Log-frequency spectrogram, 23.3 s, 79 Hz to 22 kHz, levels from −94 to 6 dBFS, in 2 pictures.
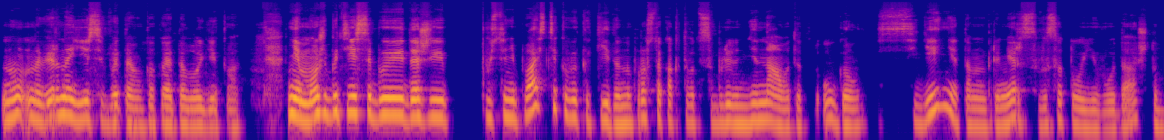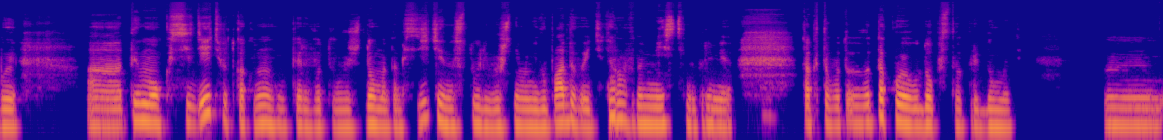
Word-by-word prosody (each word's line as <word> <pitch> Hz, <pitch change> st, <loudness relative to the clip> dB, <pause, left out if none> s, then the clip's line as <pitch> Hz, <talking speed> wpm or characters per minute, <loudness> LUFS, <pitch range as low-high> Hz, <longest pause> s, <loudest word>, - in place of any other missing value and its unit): Ну 210 Hz, +4 st, +4 dB
наверно 200 Hz, +3 st, +5 dB
есть 185 Hz, -2 st, +3 dB
в 160 Hz, 0 st, -10 dB
этом 150 Hz, -4 st, 0 dB
какая-то 150 Hz, 0 st, -2 dB
логика. 140 Hz, -1 st, -4 dB, 0.4 s
Не 220 Hz, -2 st, +11 dB
может 210 Hz, +5 st, +7 dB
быть 235 Hz, 0 st, +3 dB
если 230 Hz, 0 st, +7 dB
бы 215 Hz, +1 st, +9 dB
даже 200 Hz, 0 st, +6 dB
и 190 Hz, -, 0 dB, 0.3 s
пусть 195 Hz, +2 st, -6 dB
они 195 Hz, -2 st, +3 dB
пластиковые 225 Hz, -, +3 dB
какие-то, 165 Hz, -2 st, -2 dB
но 160 Hz, 0 st, -1 dB
просто 190 Hz, +1 st, -3 dB
как-то 170 Hz, -1 st, -7 dB
вот 160 Hz, -, -8 dB
соблюдена 160 Hz, +1 st, 0 dB
вот 140 Hz, +1 st, -7 dB
этот 140 Hz, -1 st, -11 dB
угол 150 Hz, -5 st, -3 dB
сидения 210 Hz, -, -2 dB
там, 145 Hz, -1 st, -5 dB
например, 150 Hz, +7 st, -1 dB
с 150 Hz, -, -8 dB
высотой 145 Hz, -1 st, -5 dB
его 125 Hz, -1 st, -6 dB
да, 185 Hz, -, -5 dB
чтобы, 140 Hz, -5 st, -5 dB, 0.7 s
а, 140 Hz, 0 st, -4 dB
ты 175 Hz, +4 st, -3 dB
мог 160 Hz, -2 st, +2 dB
сидеть, 205 Hz, +8 st, -1 dB
вот 155 Hz, -2 st, -11 dB
как, 150 Hz, 0 st, -6 dB
ну 155 Hz, 0 st, -2 dB
например, 135 Hz, 0 st, -8 dB
вы 135 Hz, 0 st, -8 dB
ж 130 Hz, 0 st, -12 dB
дома 145 Hz, -3 st, 0 dB, 0.2 s
сидите 175 Hz, +3 st, -5 dB
на 140 Hz, -, -3 dB
стуле, 140 Hz, 0 st, -7 dB
вы 135 Hz, -, -5 dB
же 135 Hz, -, -5 dB
с 140 Hz, -, -18 dB
него 140 Hz, -2 st, -3 dB
не 135 Hz, -1 st, -2 dB
выпадываете 140 Hz, -1 st, -2 dB
на 200 Hz, -, +1 dB
ровном 155 Hz, -4 st, -3 dB
месте, 150 Hz, +1 st, -3 dB
например. 140 Hz, -1 st, -6 dB, 0.7 s
Как-то 155 Hz, +1 st, -4 dB
вот 145 Hz, 0 st, -8 dB
вот 155 Hz, +1 st, -5 dB
такое 200 Hz, -6 st, +3 dB
удобство 140 Hz, -1 st, -3 dB
придумать. 135 Hz, -1 st, -7 dB, 0.9 s
М, 145 Hz, -1 st, -6 dB
155 Hz, 170 wpm, -26 LUFS, 140-180 Hz, 0.9 s, Не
